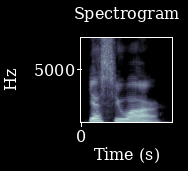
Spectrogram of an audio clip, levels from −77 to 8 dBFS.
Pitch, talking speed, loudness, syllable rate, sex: 160 Hz, 195 wpm, -15 LUFS, 5.4 syllables/s, male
